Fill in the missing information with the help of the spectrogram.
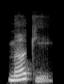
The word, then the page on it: mirky: Indian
